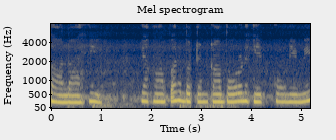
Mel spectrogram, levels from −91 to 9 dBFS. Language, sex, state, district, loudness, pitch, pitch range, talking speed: Hindi, female, Odisha, Khordha, -14 LUFS, 250 Hz, 245-265 Hz, 115 wpm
